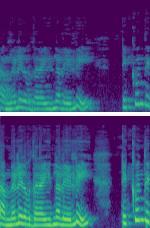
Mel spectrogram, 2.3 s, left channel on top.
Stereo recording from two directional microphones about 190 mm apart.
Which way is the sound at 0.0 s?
45° right (ahead or behind).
